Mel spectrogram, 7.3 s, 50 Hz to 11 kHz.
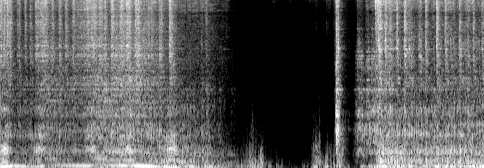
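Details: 1996 Sea-Doo GTI with freshly rebuilt two-stroke engine, first fire-up out of the water: runs slow and lumpy, nearly dies midway, then picks back up; idle measured around 1400–1450 rpm, about half the roughly 3000 rpm needed out of water.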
